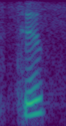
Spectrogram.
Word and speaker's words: Tip: My name is Tip, T-I-P.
